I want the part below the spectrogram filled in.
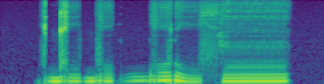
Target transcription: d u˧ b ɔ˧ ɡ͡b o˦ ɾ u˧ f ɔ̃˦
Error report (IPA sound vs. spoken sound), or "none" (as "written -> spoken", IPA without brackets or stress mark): ɔ˧ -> o˧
